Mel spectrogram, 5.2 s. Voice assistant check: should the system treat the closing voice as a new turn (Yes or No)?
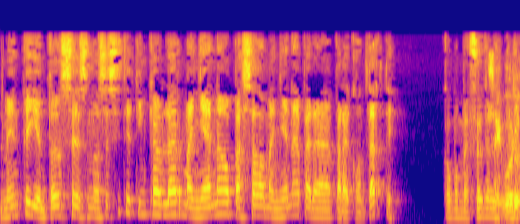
Yes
